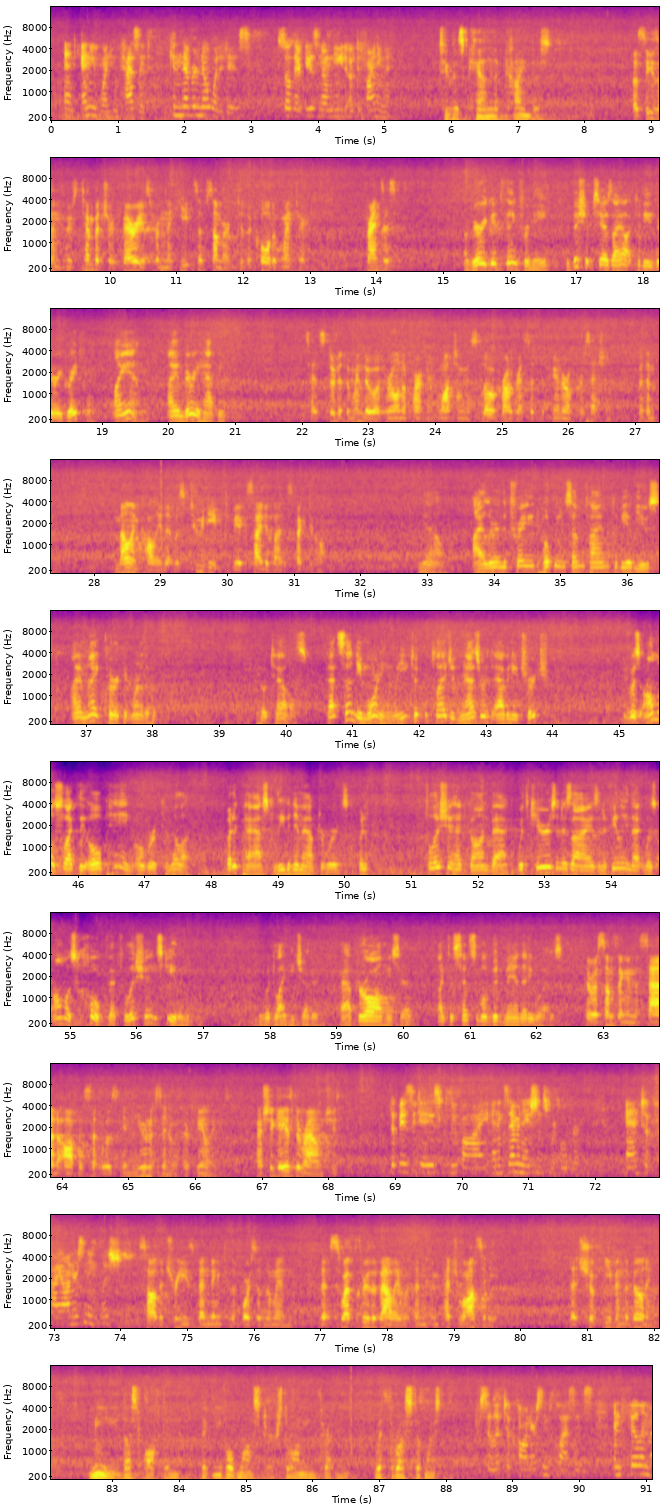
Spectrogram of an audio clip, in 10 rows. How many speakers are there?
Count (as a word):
four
